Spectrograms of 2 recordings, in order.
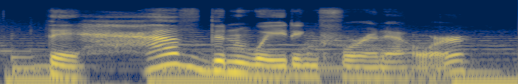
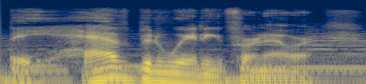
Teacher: Notice how have been almost squishes together. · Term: vowel reduction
